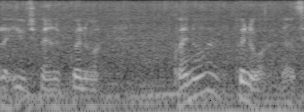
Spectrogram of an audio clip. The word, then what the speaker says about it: quinoa: No, I gotta admit, I'm not a huge fan of quinoa. Quinoa, that's how you pronounce it.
